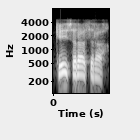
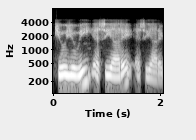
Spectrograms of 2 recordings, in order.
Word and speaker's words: que sera, sera: Que sera, sera. What will be, will be. Q-U-E-S-E-R-A, S-E-R-A.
